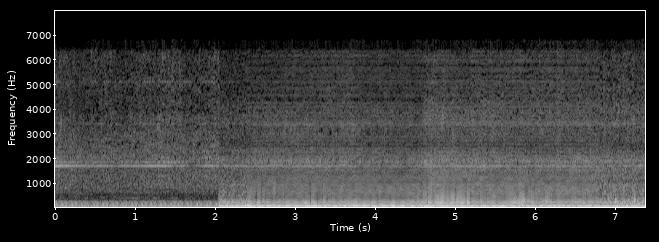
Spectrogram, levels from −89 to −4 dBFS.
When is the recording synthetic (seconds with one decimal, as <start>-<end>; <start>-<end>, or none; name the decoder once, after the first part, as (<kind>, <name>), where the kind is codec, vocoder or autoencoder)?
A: 2.4-6.8 (vocoder, Vocos)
